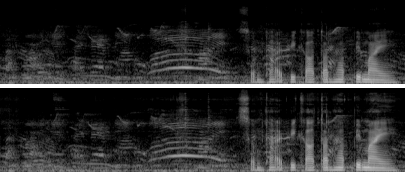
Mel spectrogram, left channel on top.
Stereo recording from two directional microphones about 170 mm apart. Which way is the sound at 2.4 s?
10° left (ahead or behind).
